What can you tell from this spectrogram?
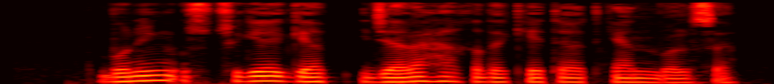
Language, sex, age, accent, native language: Uzbek, male, 18-24, Qashqadaryo, Uzbek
